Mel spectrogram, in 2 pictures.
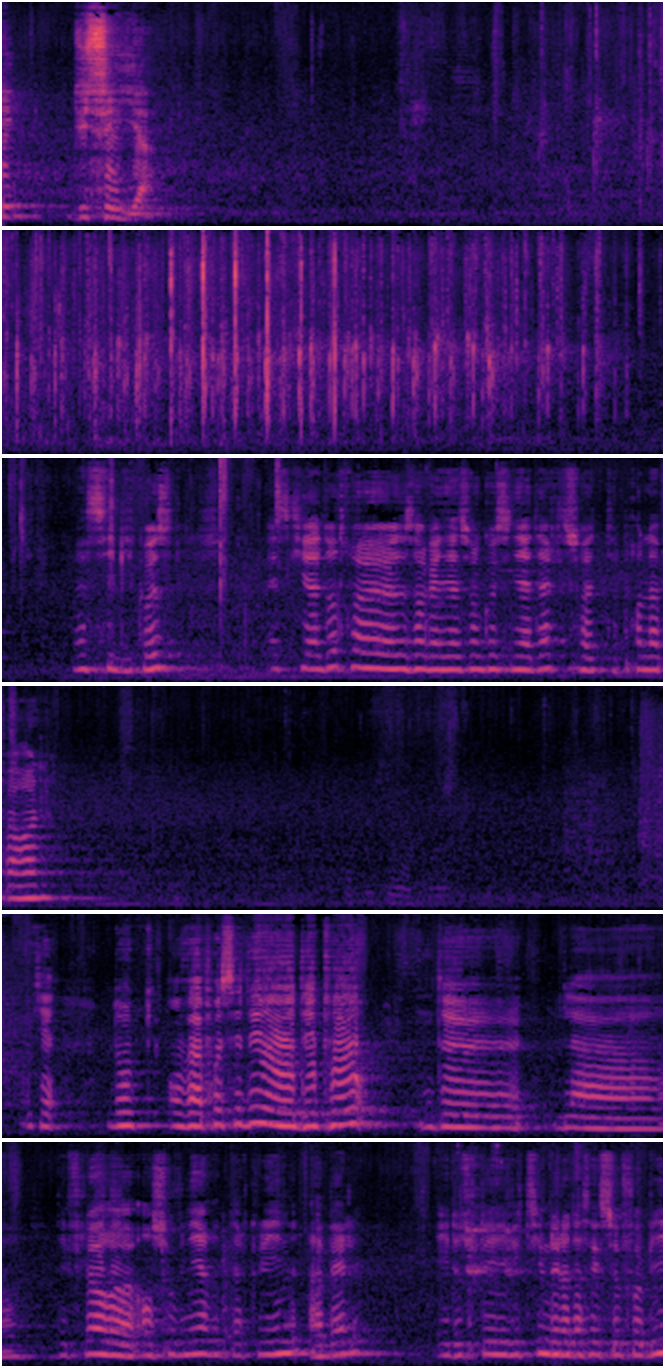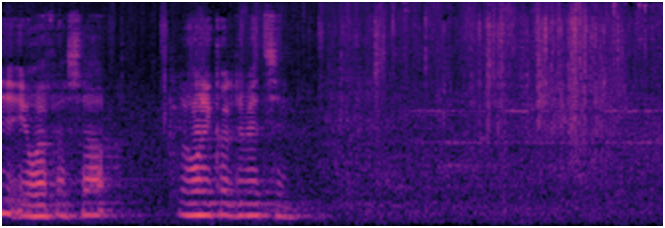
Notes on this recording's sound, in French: Le dimanche 7 novembre 2021, place de l’Odéon à Paris. Des voix, des mots, par phrases, enregistrés par fragments parmi la petite foule réunie au pied du théâtre de l’Odéon. Au son du mégaphone, les participant.e.s descendent vers la faculté de médecine, rue de l’Ecole de Médecine.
